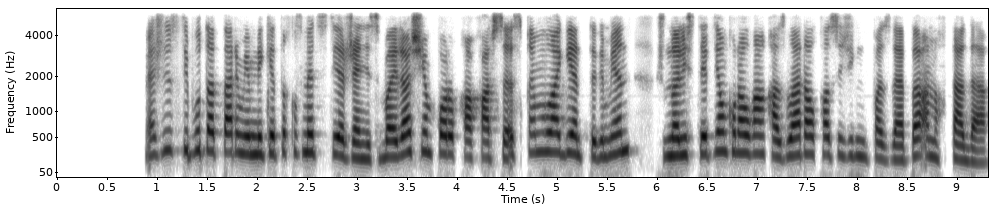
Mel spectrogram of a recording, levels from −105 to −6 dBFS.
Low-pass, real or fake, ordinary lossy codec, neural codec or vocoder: 5.4 kHz; fake; none; codec, 16 kHz, 2 kbps, X-Codec, HuBERT features, trained on LibriSpeech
